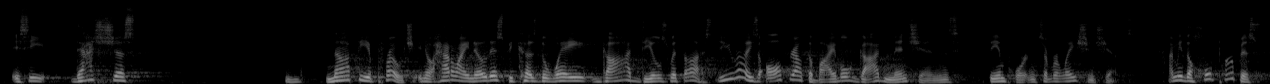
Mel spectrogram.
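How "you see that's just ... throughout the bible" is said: usual speaking voice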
